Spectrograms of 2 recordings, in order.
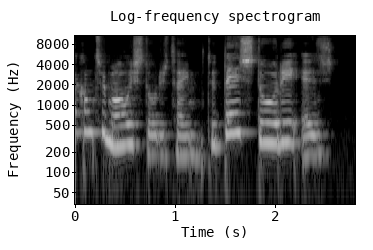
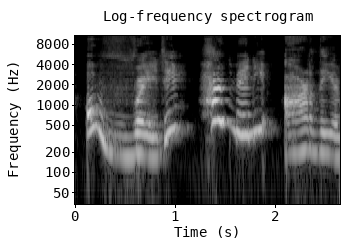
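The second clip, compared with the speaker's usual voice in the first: louder, exasperated grumble; irritated complaint about batteries; grumbling; 7 dB louder than usual. A narrator's reading. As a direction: grumble like a fed-up dad. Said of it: "grumbles Daddy Pig".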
